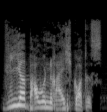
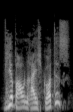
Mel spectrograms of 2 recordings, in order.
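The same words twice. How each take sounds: First: Very slow, solemn "Wir bauen Reich Gottes" with a falling end on "wir"; mock humble piety. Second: "Wir bauen Reich Gottes?" echoed with a disbelieving rise on "wir"; scornful echo, rising in disbelief; incredulous question. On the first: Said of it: "wir legen das Ganze demütig an". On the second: Real, not acted. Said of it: "Na, so eine Arroganz".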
